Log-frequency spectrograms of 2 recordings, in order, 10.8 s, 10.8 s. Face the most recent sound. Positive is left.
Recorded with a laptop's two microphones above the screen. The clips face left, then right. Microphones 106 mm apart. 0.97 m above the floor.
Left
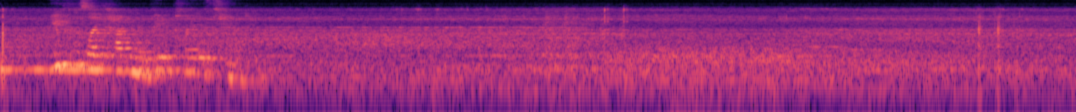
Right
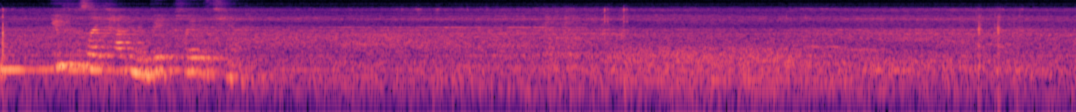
turn(degrees=5)  # may be behind; listen again after turning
